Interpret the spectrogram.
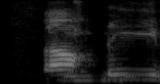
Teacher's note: Dia kena tebalkan. Walaupun baris tu qaf tu baris bawah, kena tebal. · Jadi kalau kita tak tebalkan qaf terus jadi kaf. Ataupun kaf ini kalau kita tak tipis terus jadi qaf.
